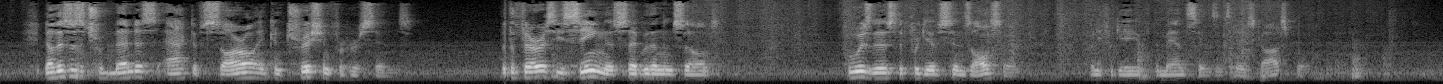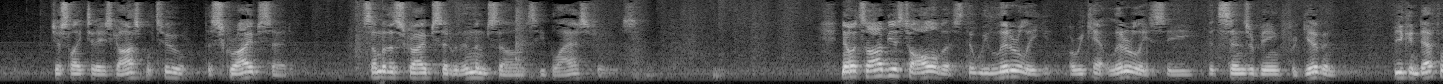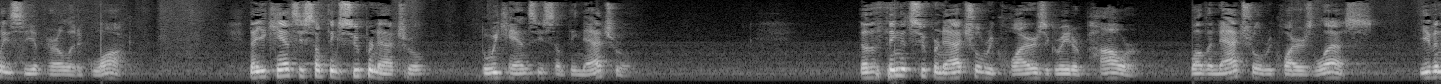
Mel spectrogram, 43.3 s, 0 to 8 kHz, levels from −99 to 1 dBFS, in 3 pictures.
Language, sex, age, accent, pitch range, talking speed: English, male, 30-49, American, 125-160 Hz, 150 wpm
